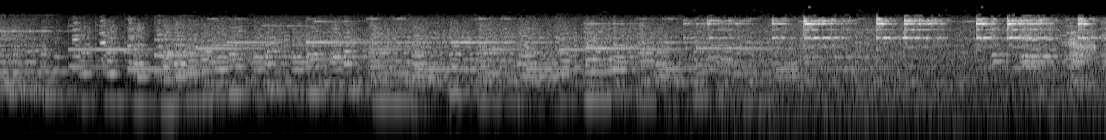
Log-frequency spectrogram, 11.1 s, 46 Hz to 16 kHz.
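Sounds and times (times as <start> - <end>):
street traffic din: 0.0 - 11.0
handbell ringing: 6.6 - 11.0.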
